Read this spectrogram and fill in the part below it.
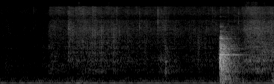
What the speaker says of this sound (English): we're gonna spend the bulk of our time here browning the meat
